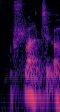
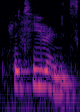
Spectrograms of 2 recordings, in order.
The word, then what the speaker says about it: Flatirons: Flatty Rons. Oh, well, that's because you're posh. Flatirons, Community Church.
